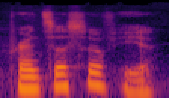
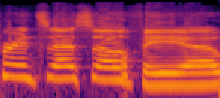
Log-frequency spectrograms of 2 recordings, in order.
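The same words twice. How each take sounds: First: It is said in a sad, flat way. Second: It is said with lively enthusiasm.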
